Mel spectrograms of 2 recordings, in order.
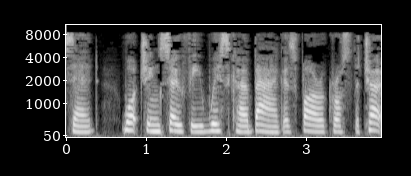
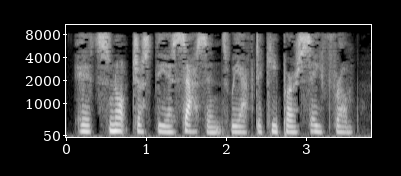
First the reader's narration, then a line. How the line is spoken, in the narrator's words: whispered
